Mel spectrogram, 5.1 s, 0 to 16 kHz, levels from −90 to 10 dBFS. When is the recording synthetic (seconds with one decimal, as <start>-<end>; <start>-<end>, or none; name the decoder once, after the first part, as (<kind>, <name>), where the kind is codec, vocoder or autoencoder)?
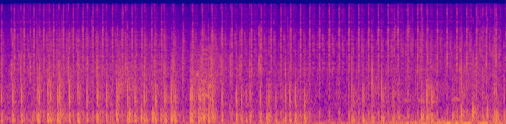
0.0-5.1 (vocoder, Vocos)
